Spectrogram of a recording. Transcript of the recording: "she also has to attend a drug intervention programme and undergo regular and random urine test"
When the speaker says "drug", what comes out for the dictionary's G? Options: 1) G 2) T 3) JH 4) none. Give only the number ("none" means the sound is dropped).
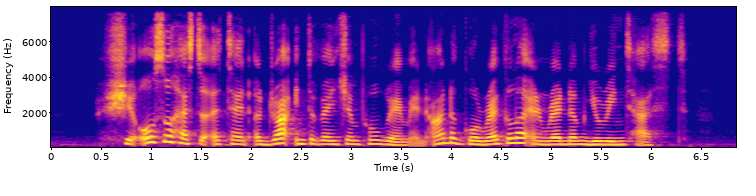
4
